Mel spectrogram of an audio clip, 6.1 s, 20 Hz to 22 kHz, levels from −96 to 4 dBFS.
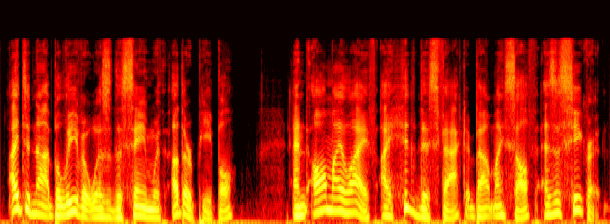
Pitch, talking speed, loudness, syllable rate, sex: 130 Hz, 235 wpm, -18 LUFS, 5.9 syllables/s, male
